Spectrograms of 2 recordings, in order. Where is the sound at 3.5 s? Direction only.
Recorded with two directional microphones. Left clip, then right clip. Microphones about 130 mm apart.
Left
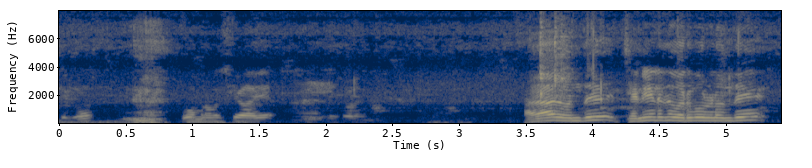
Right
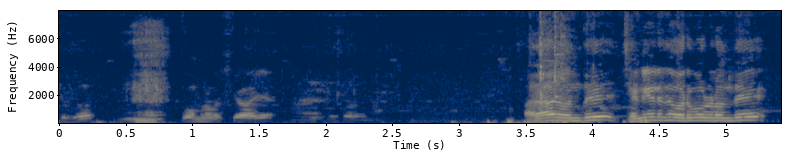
40° right (ahead or behind).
